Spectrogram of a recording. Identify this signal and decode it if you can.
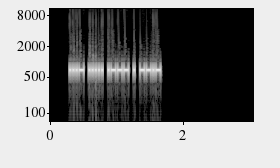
Morse code, heard as a keyed tone, about 46 wpm, 700 Hz. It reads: V5JEQ
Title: Code Groups - 5 Letter:Numbers - 50wpm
